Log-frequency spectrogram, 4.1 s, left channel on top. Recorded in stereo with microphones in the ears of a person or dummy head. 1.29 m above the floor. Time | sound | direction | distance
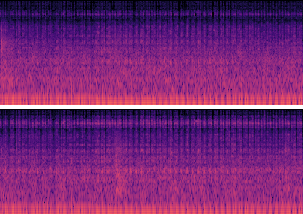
0.0 | an engine running | 35° right (ahead or behind) | ?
